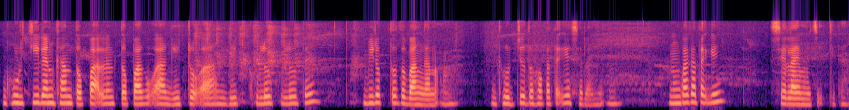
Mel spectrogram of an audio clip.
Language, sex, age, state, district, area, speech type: Santali, female, 30-45, West Bengal, Bankura, rural, spontaneous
